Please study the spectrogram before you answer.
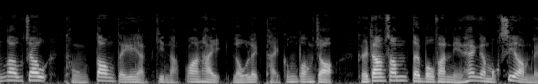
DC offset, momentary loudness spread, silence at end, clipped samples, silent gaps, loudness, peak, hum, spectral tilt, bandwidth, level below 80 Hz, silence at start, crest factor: under 0.1%; 9 LU; 0 s; under 0.1%; none; -21 LUFS; 0 dBFS; none; -7 dB/octave; 11 kHz; -50 dBFS; 0 s; 20 dB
